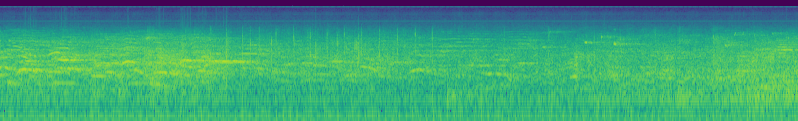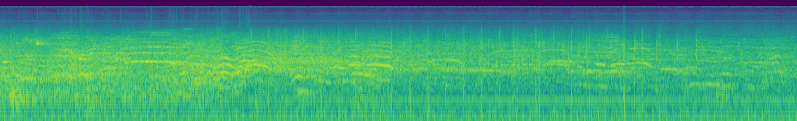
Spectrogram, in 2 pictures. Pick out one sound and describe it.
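A crowd of spectators cheers and shouts throughout a large echoing gym.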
